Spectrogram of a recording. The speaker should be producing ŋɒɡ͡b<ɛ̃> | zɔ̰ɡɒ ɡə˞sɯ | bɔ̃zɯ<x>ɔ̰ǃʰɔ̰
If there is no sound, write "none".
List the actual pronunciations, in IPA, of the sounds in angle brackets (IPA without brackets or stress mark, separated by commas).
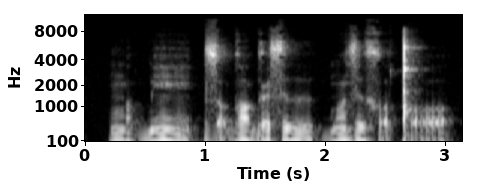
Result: ẽ, x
